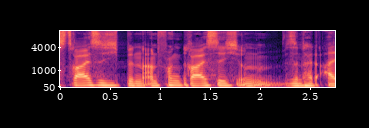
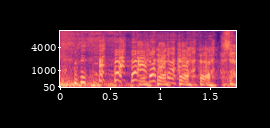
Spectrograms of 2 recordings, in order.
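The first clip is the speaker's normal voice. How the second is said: high laugh; 12 semitones higher than usual. Real, not acted. Laughs at own contradiction.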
